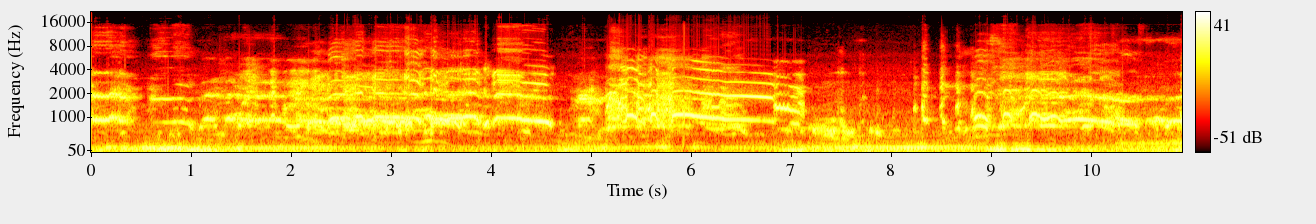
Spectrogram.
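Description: Palawan Gold roosters and chickens at a pet market crow loudly and cluck close by, long overlapping crows rising over a steady din of fowl, with a faint voice now and then.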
